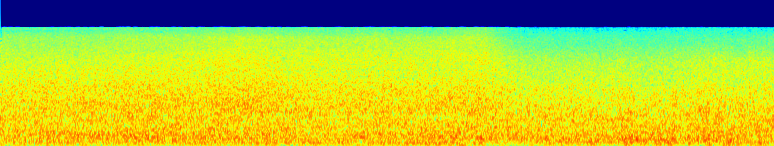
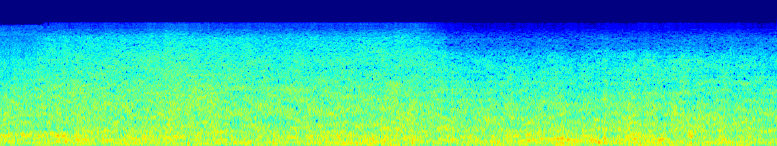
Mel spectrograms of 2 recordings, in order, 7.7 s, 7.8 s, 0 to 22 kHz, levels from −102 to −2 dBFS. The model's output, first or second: second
